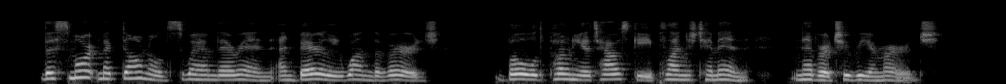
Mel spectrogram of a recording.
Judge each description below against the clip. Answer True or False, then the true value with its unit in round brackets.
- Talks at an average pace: False (115 wpm)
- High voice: True (220 Hz)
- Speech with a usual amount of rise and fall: True (3.0 semitones)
